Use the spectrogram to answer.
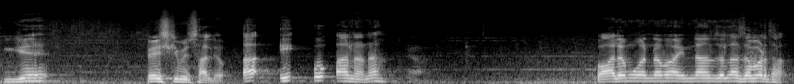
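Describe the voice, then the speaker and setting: A man's voice: mid-range voice, fairly even intonation, pauses often, a little mellow. A man teaching Quran recitation rules in a mosque class, explaining patiently and quizzing his students.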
